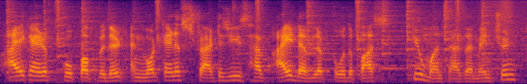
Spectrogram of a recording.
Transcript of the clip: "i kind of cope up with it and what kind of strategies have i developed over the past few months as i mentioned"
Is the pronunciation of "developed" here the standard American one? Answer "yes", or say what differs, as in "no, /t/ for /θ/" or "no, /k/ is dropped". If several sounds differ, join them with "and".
yes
